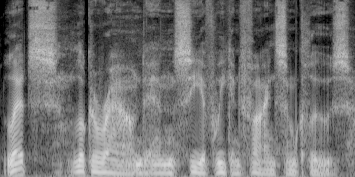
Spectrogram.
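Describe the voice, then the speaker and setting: A man voicing a stoic, reserved young warrior in an anime game, speaking in a measured, serious manner. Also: a bass voice, steady tone. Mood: analytical. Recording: faint ambient noise behind.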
